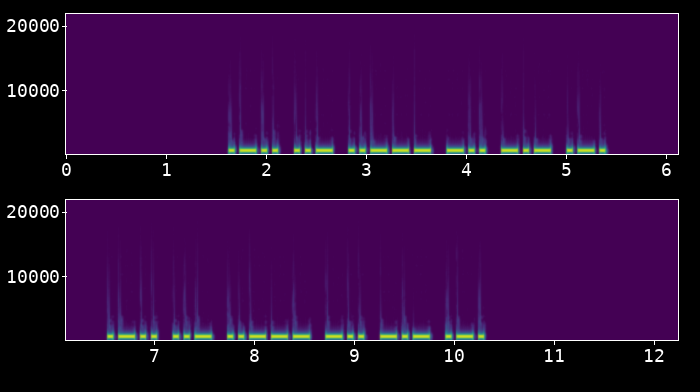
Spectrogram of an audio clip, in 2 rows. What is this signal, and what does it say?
Morse code, heard as a keyed tone, about 22 wpm, 700 Hz. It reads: LU2DKR LU2DKR
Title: DXCC-100 Call Signs - 6 Characters - Repeated 2x - 22wpm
